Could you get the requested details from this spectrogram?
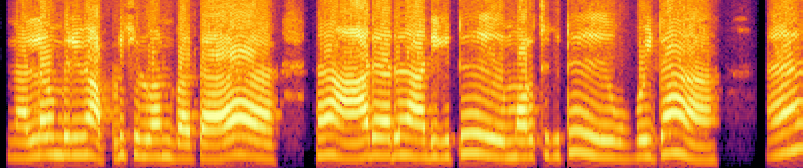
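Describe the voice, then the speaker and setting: A woman's voice: sits high, steady tone, brisk, fairly bright tone, no room sound, low-quality recording. Woman voicing a blunt, scolding village mother. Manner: scolding, bossy questioning.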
